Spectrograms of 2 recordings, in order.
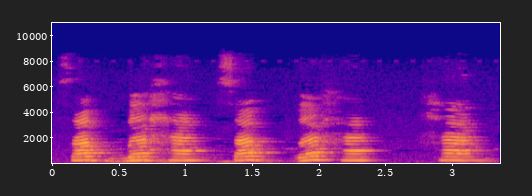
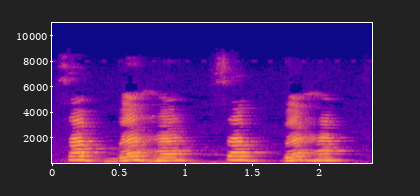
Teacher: makhrajnya keluar dari tengah tenggorokan, yang dia bersifat mengalir, bersifat hamas dan dia mulus, tidak ada kotoran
